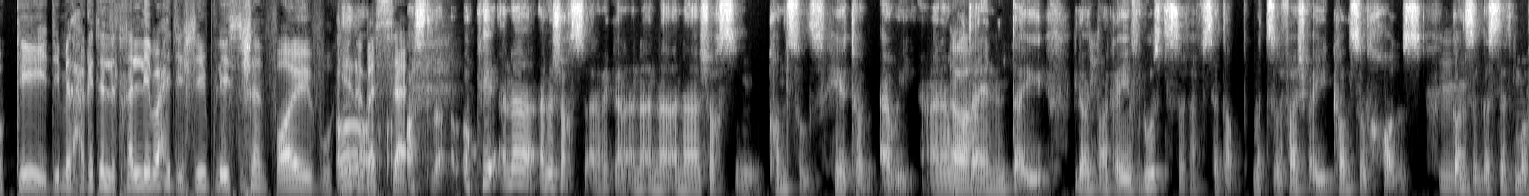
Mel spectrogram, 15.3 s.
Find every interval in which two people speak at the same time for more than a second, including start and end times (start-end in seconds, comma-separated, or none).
none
